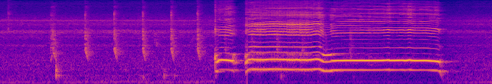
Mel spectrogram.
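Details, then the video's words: A rooster crows before sunrise on a countryside farm, opening with a short burst and then a sustained, strongly harmonic, flat-pitched crow lasting about two seconds, preceded by a row of soft ticking sounds. "EARLY MORNING ROOSTER CROWING BEFORE SUNRISE"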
